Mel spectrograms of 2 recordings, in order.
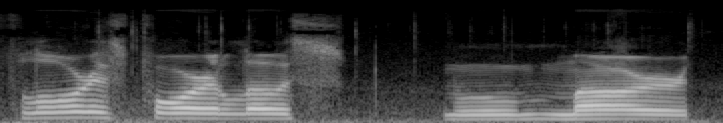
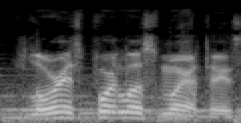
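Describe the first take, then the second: First: It is said with a clumsy, anglicized accent. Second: It is said with a fluent, native-like accent. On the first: Someone who cannot speak the language is reading it. The speaker calls it wrong. "So she tries to read it" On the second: Someone who knows the language is saying it. The speaker calls it right. "that's how you say it"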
